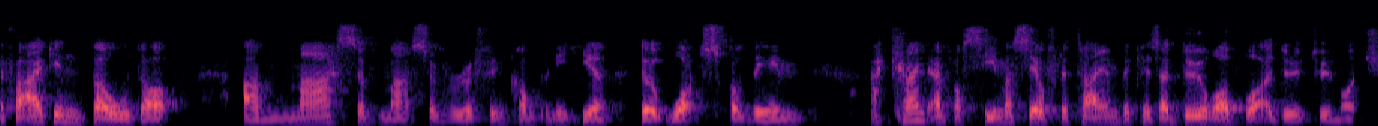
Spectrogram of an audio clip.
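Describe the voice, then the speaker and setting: A man with a Scottish accent, medium-pitched, with ordinary pitch variation and a moderate pace against a quiet background. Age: 40s. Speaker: roofing business owner. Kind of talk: interview.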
